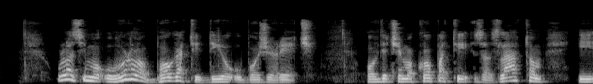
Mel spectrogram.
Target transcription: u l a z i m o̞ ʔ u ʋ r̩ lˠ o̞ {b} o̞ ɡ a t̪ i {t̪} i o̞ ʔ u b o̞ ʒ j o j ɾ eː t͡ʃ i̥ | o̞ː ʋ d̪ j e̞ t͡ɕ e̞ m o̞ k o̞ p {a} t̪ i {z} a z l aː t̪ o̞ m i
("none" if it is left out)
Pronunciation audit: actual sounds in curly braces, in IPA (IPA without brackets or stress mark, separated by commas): b, d̪, a, z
